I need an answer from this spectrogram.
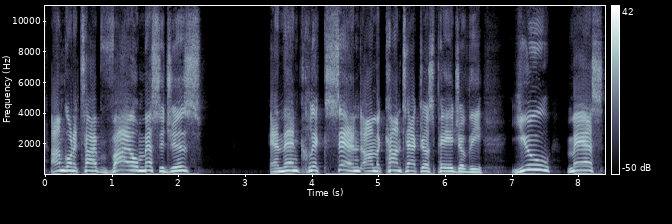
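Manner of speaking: high, drawn-out hammed-up Southern drawl; bad Southern accent. Host acting out a fake hate-mail confession, hammed-up Southern accent. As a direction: put on a slow, high Southern bigot's accent. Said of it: "Southern accents, which is why that accent".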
